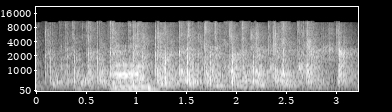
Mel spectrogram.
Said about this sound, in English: That was the last speaker, so I won't chastise people for clapping.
